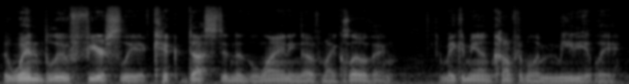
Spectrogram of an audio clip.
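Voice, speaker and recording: A man's voice: extremely low pitch, a little fast, slight background noise. A man who is mildly drunk, reading a book aloud informally and stumbling over words, with casual commentary.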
